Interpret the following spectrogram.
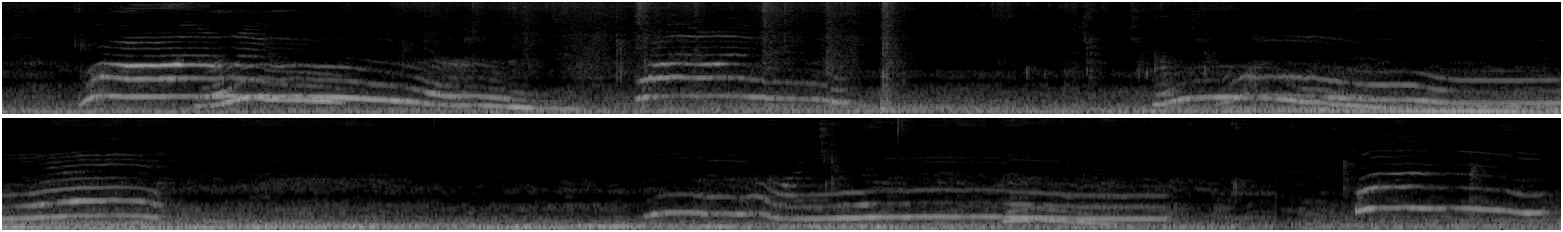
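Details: Fight between an orange cat and a striped tabby cat: a continuous series of loud, wailing yowls that swoop up, waver and slide downward, some overlapping as both cats answer each other, with brief gaps between outbursts.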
